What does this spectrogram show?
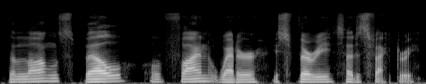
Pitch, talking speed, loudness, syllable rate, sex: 125 Hz, 125 wpm, -19 LUFS, 3.8 syllables/s, male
